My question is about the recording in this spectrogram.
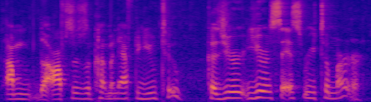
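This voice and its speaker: A grieving mother speaks in a news interview, emotional and pleading. Her voice is low and dark with a mellow tone. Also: steady tone, fast talker.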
